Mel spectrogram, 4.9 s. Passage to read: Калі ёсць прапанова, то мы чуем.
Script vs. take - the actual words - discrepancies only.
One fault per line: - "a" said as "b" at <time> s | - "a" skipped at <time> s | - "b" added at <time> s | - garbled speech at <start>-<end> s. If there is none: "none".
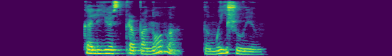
none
